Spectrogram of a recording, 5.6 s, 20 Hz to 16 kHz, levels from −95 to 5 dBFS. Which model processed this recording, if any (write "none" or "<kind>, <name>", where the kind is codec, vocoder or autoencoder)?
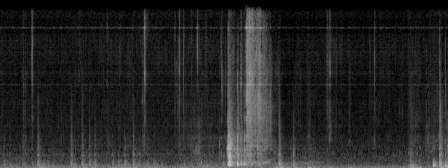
vocoder, BigVGAN v2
